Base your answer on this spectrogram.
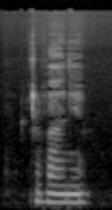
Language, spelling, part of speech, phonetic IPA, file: Polish, rwanie, noun, [ˈrvãɲɛ], LL-Q809 (pol)-rwanie.wav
